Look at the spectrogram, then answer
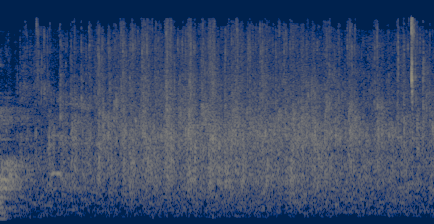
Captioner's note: applause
